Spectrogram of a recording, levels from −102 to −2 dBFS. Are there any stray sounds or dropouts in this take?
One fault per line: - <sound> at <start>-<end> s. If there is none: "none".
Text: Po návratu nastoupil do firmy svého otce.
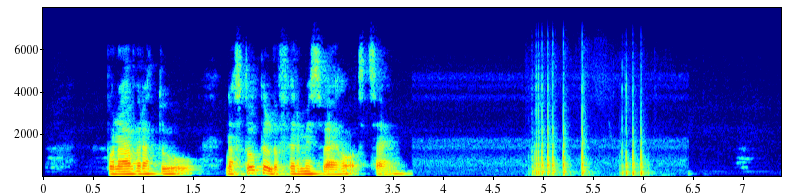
- squeak at 4.8-6.3 s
